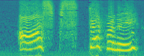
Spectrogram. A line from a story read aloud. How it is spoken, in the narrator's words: shouted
